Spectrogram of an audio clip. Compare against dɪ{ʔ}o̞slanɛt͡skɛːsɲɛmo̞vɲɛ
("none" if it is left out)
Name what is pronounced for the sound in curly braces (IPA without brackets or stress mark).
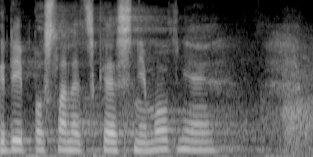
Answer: p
